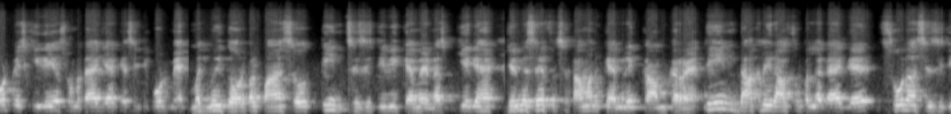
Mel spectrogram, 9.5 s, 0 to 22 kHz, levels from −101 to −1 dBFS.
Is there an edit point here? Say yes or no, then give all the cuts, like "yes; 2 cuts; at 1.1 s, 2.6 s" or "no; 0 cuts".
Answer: yes; 3 cuts; at 1.8 s, 5.0 s, 7.0 s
